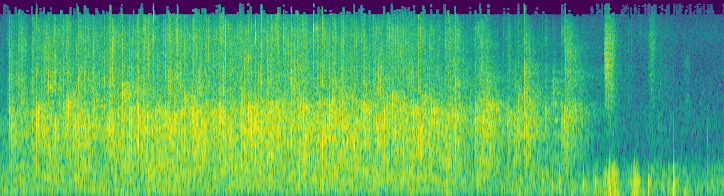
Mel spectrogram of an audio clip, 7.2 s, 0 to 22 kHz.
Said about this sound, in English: So, round of applause for IPC, 1, 2, 3.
